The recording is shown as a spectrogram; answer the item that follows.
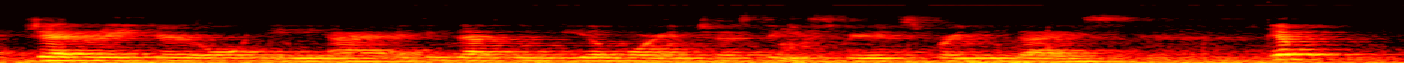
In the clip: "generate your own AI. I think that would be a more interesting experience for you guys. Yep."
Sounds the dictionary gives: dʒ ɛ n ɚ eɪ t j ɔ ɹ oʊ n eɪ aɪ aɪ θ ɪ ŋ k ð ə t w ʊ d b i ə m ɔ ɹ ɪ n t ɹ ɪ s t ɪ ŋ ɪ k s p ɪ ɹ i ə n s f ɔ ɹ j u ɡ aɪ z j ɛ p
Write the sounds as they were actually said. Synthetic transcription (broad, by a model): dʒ ɛ n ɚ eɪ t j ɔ ɹ oʊ n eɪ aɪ aɪ t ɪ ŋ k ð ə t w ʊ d b i ə m ɔ ɹ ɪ n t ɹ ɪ s t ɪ ŋ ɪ k s p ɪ ɹ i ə n s f ɔ ɹ j u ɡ aɪ s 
